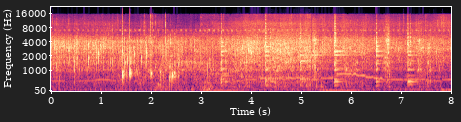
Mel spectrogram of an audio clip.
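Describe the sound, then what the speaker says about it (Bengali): Pointed gourd slices dusted with turmeric sizzle steadily in hot oil in a pan, with loud clacks and scrapes of a spatula stirring them close up. "এখন আমি পটলটা ভাজা করছি পটলটা একটু তেলে ভালো করে ভাজতে হবে"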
